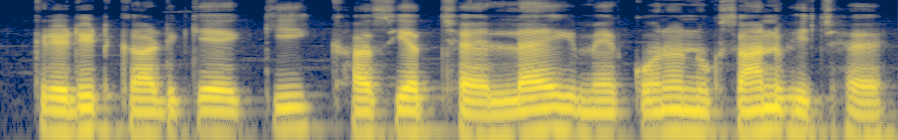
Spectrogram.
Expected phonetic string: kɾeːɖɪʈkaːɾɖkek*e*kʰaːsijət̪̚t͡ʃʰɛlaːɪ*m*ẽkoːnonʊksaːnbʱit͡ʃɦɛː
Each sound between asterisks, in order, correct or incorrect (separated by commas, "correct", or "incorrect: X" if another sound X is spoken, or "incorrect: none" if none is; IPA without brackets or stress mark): incorrect: i, correct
